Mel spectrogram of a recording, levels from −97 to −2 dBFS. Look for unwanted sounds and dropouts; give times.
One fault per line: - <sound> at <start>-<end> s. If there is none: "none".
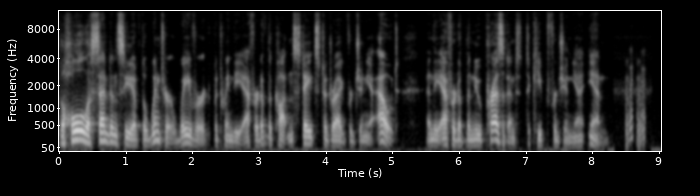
- laugh at 8.5-8.8 s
